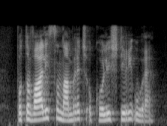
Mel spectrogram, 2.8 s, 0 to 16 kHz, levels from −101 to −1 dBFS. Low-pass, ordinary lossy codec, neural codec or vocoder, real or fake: 7.2 kHz; none; none; real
